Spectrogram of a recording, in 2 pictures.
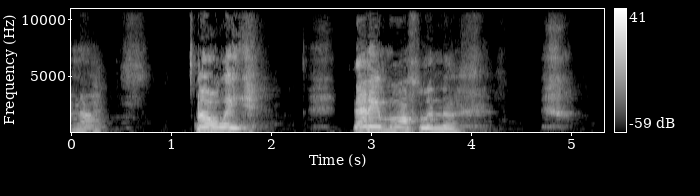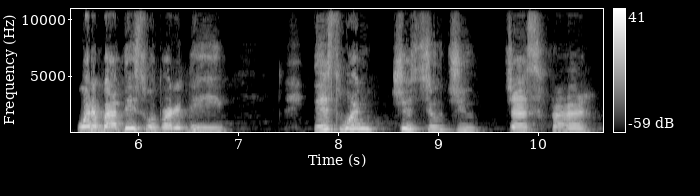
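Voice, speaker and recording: Actress as high-voiced sardonic, irritable woman. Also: takes it slowly, long pauses. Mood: mocking, exasperated. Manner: sardonic, theatrical, exasperated. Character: sarcastic, irritable adult daughter mocking mournful hymns. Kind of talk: dramatic play reading.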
